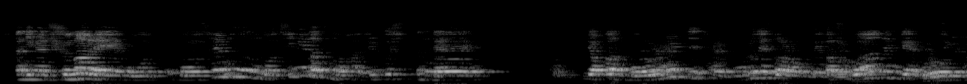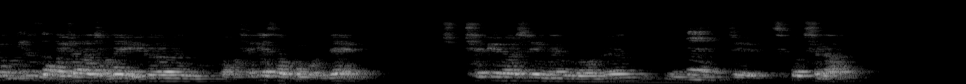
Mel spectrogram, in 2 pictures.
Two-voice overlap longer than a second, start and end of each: 9.2-10.9

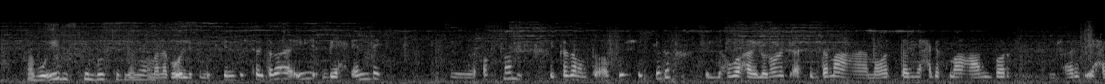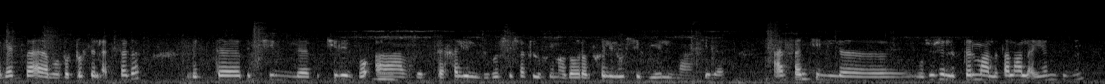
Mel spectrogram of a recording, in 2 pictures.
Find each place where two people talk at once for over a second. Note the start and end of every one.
none

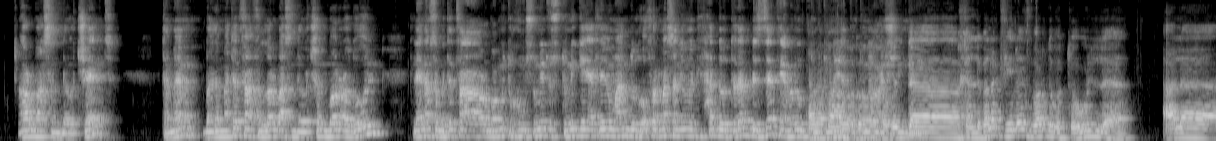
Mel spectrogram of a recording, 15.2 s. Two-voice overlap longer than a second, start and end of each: 10.1-11.4

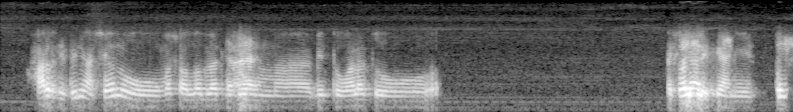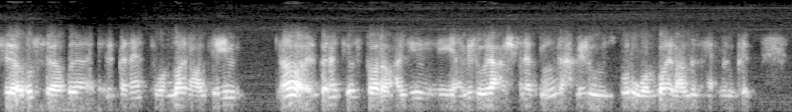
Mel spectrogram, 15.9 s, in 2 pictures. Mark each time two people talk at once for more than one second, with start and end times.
none

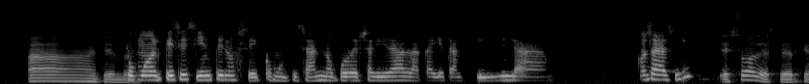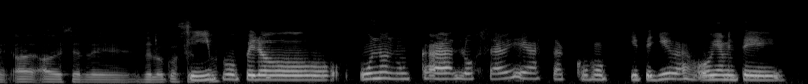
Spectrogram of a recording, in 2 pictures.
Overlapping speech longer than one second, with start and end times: none

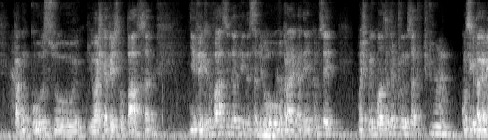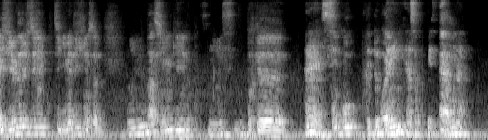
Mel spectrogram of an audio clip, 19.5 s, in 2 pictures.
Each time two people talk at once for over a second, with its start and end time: none

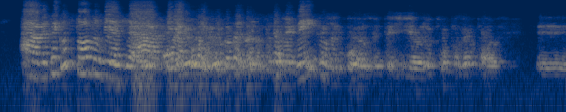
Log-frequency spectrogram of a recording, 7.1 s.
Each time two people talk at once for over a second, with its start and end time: 1.6-4.3

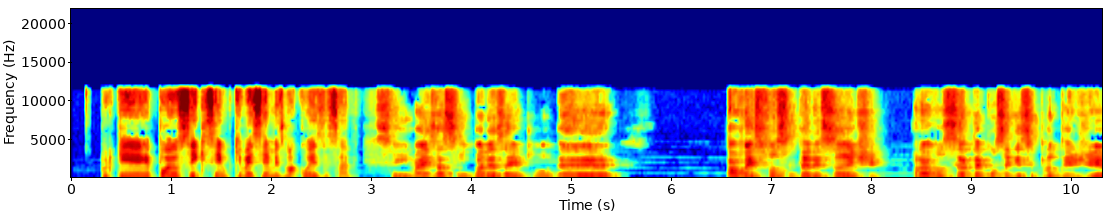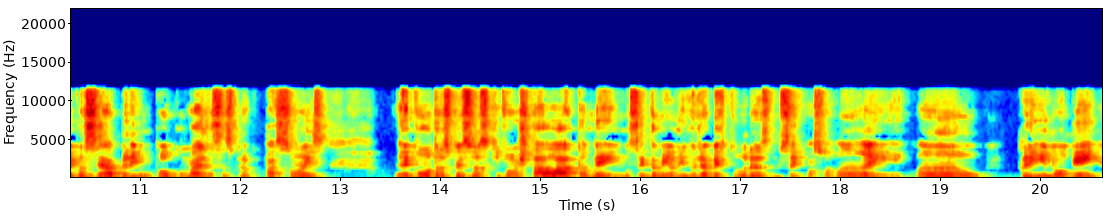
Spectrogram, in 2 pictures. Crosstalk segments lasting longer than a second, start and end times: none

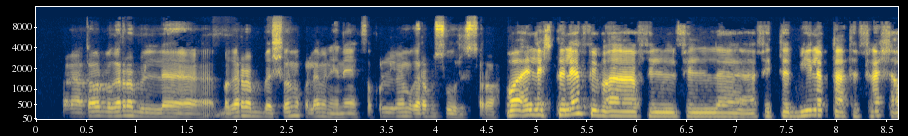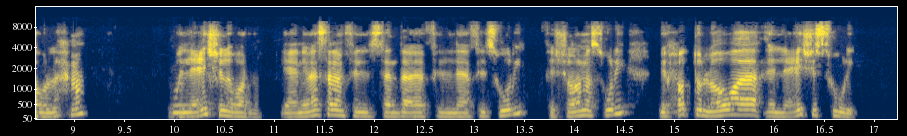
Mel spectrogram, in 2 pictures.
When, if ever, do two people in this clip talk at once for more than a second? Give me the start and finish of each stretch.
none

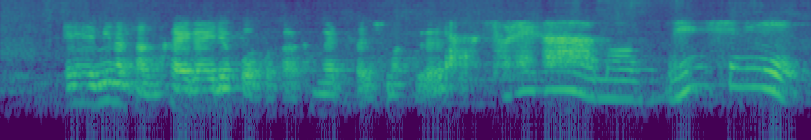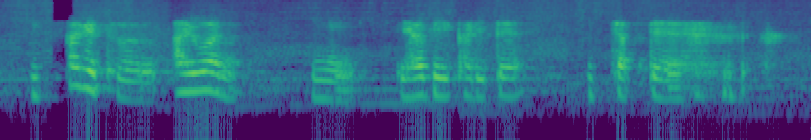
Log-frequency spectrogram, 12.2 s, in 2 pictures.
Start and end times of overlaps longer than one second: none

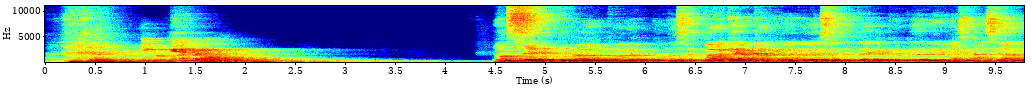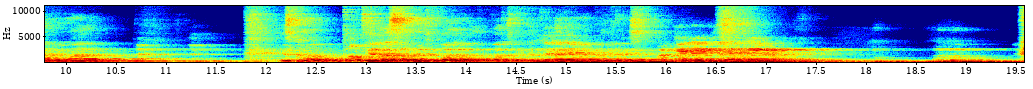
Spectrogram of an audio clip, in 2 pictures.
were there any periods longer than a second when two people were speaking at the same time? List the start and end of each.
14.6-15.8

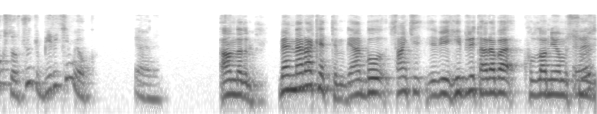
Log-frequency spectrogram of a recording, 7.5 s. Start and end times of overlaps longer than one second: none

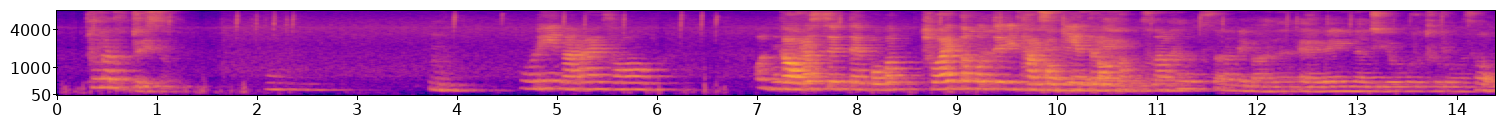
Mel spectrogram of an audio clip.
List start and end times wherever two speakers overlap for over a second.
9.5-11.2

